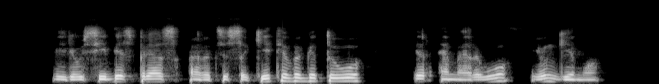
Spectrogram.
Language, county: Lithuanian, Kaunas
